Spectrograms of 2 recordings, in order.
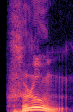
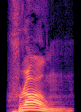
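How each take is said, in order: First: The vowel is a long 'oo' sound. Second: The vowel is an 'ow' diphthong. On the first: This is the Scottish dialect form. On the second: This is the standard English form.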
